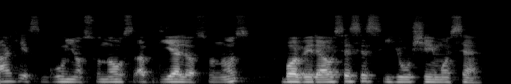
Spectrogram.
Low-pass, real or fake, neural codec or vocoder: 10.8 kHz; real; none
